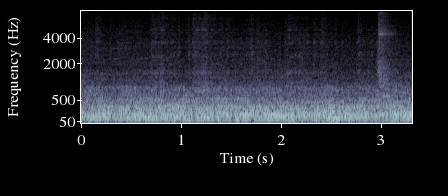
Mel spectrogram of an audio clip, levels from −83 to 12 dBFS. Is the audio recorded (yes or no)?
yes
